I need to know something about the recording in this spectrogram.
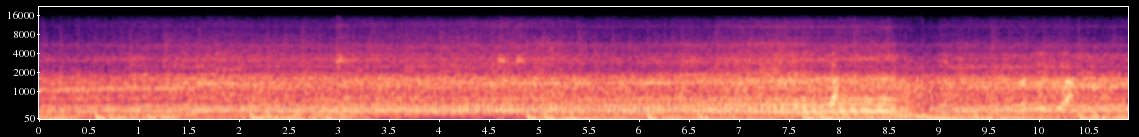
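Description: Honda C70 motorcycle with a modified 120cc racing engine running under way, its note rising slowly as it pulls, then dropping sharply about eight and a half seconds in before settling again.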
